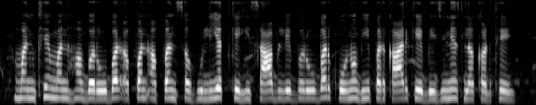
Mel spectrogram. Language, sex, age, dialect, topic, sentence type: Chhattisgarhi, female, 18-24, Western/Budati/Khatahi, banking, statement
